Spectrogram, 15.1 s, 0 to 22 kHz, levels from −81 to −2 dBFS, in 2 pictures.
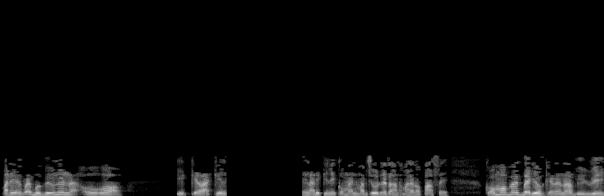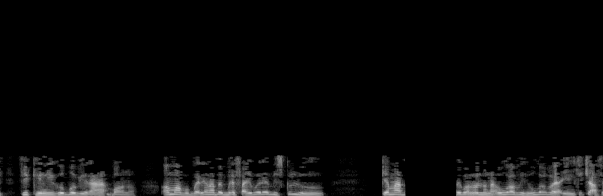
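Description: Throughout, the speech has a smeared, swirly coding texture. This is low-bitrate audio saved at a high bitrate, likely an MP3 near 16 kbit/s re-encoded at 256 kbit/s. Unlike a simple low-pass filter, it leaves the first encoding's artefacts fully intact.

At 2.83 s a playback stall silences the speech until 3.78 s, about 0.95 s, likely because the player ran out of data. The sound halts mid-flow for nearly a second, far longer than a brief dropout.

Time-compressed catch-up follows from 3.78 to 5.68 s. The speech runs at 1.5 times speed but keeps its normal pitch. That unchanged pitch separates it from a plain speed-up. A second stall from 12.61 to 13.26 s, about 0.65 s, is followed by gentler catch-up at 1.15 times speed to the end.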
